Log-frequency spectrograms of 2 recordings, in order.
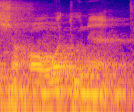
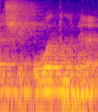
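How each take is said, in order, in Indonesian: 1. Vokal pertama adalah a, dengan a panjang setelah q. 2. Vokal pertama adalah i, tanpa vokal setelah q.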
